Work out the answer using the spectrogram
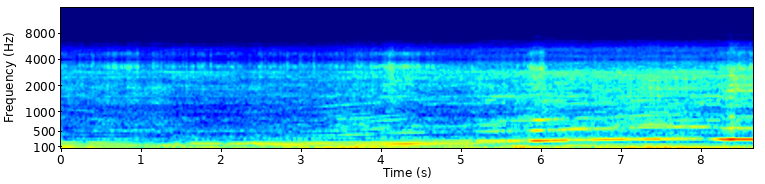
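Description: Stock 2008 Kawasaki ZX-10R inline-four engine heard close from an onboard camera behind the windscreen: the engine note holds low through a corner, then rises steadily as the bike accelerates out, getting louder near the end.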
